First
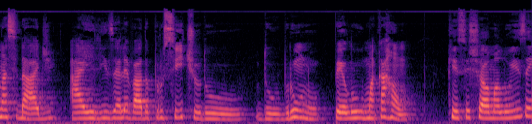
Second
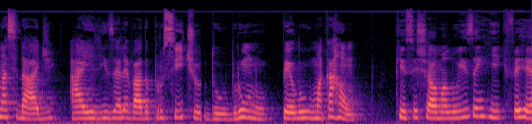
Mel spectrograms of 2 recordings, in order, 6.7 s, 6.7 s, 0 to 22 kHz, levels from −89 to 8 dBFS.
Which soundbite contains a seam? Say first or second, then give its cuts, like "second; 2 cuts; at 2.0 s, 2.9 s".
second; 1 cut; at 2.5 s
